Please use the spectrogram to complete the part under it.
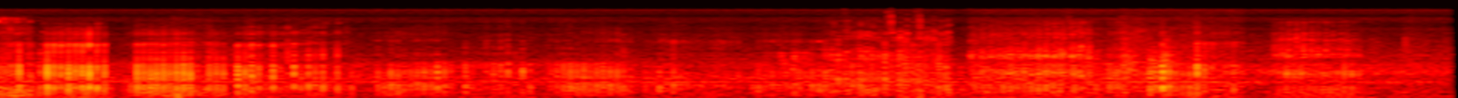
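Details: Mysli, a cat, purring steadily; a rhythmic rumble swells and fades with each breath, with some light rustling over it.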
